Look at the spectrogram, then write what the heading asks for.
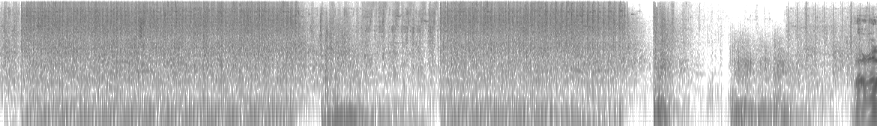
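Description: Sustained rapid automatic gunfire in The Division, loud and dense bursts with brief pauses between volleys, close and continuous.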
